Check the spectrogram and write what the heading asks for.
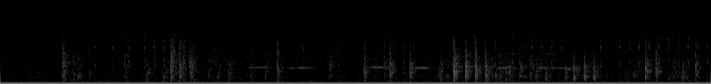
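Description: Paintball markers firing across the field: fast irregular pops and clicks, bunched in volleys, heard through a low-quality security-camera microphone. A faint steady tone comes and goes in the middle.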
